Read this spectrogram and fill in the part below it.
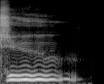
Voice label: SPOKEN VOX, ADLIPS

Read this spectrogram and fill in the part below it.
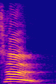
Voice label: "two", vocal

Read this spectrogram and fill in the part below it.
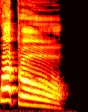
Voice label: MEXICO, MEXICAN; ILIO; Vocal Planet VOL-5

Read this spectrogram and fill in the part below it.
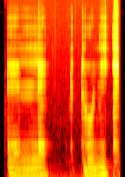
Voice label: Man Machine Electronic, robot vox; X-Static Goldmine

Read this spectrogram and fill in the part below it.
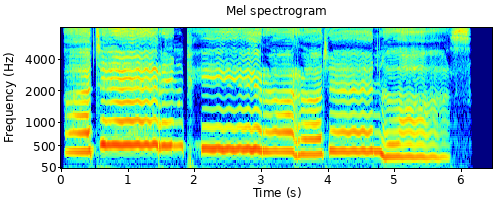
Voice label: WELSH F, World Voices

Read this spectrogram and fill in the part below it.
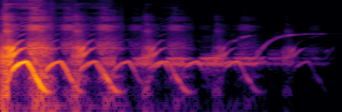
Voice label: female c# 138, Dance Ultra Voice; Mutekki Media

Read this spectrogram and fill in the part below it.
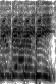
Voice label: Vocals

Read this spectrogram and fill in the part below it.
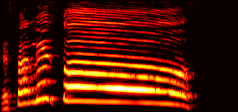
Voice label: MEXICO VOICE, MEXICAN; ILIO; Vocal Planet VOL-5

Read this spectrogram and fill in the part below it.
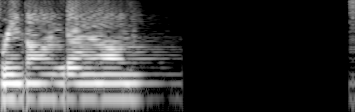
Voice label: Vocoded; Drum N Bass; Misc; Sonic Foundry (Sony Creative Software); Knutrix Drum & Bass

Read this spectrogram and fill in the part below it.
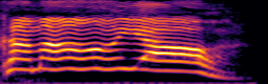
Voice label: ADLIBS 90; Ueberschall; Jam Box

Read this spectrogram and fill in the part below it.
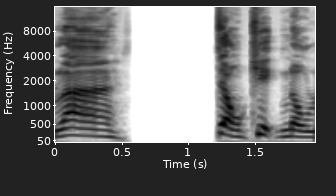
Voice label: Don't Kick No Lines, Hip-Hop and RnB Vocals

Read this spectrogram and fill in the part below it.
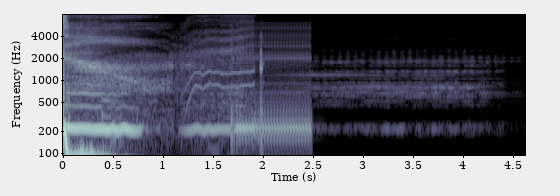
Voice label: "Down", Vocal Samples, Words; Sonic Foundry (Sony Creative Software) - Pocket Diva World Class Vocal Samples

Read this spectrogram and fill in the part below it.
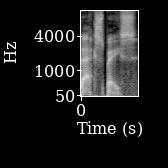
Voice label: "BACKSPACE", SPOKEN; Techno Trance Essentials

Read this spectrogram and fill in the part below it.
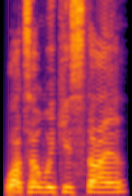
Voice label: Vocals; Jungle Frenzy 1

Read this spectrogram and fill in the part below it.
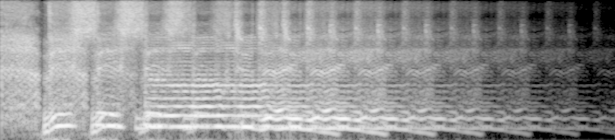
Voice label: male d# 130, short hooks, Dance Voice

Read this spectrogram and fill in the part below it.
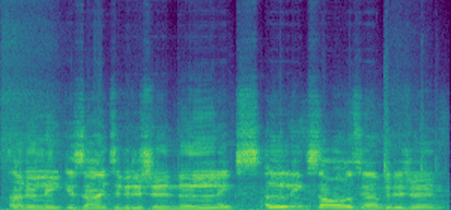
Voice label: "oktober", shouts; Best Service; Hyper Dance

